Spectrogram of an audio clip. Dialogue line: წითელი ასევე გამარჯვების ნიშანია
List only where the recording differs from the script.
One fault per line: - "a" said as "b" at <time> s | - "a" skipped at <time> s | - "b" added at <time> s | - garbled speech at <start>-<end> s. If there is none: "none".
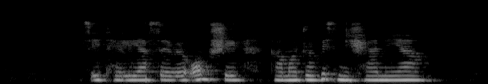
- "ომში" added at 2.0 s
